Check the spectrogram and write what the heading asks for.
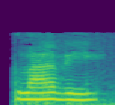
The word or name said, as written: lavvy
